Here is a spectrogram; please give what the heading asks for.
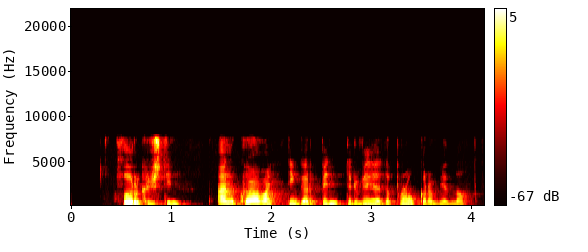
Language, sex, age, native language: Icelandic, male, 12, Icelandic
